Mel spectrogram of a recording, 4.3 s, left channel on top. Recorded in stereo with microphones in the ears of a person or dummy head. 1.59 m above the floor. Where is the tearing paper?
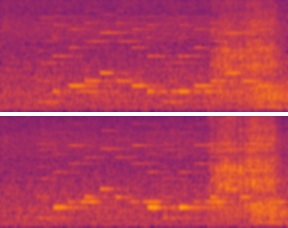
55° right (ahead or behind), 1.8 m.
